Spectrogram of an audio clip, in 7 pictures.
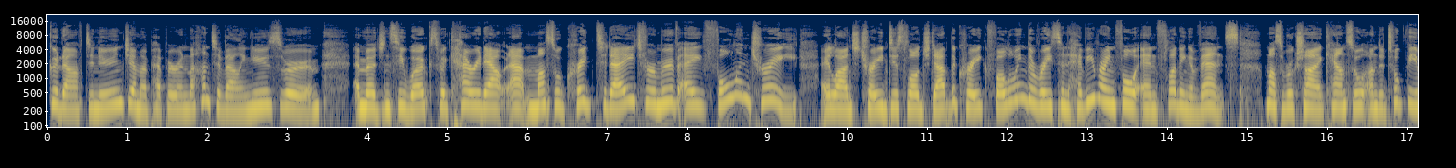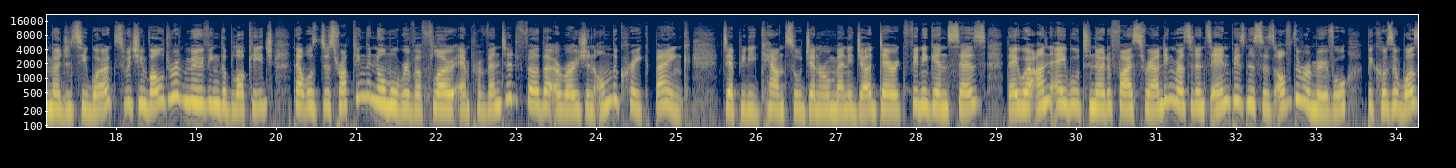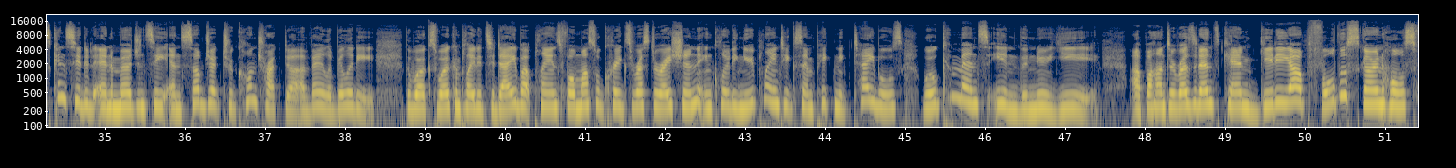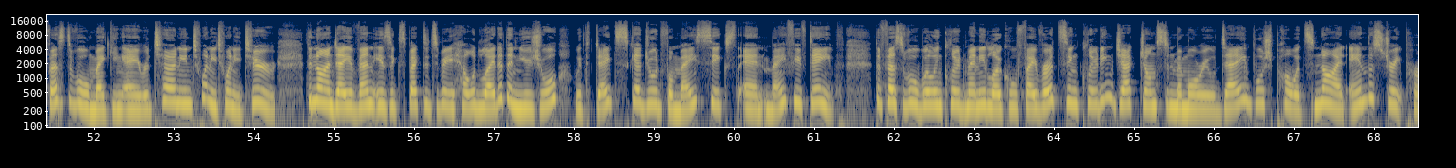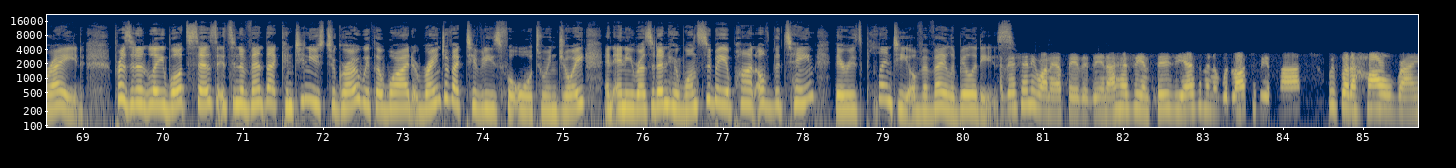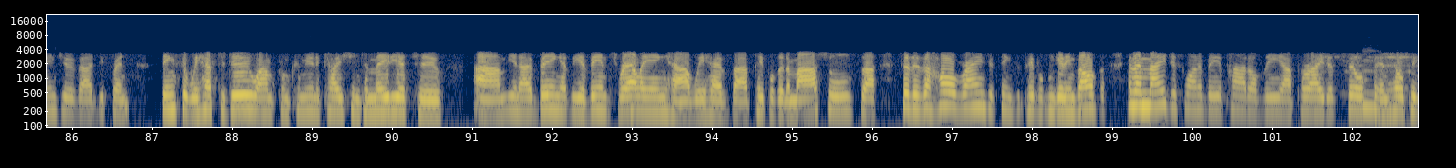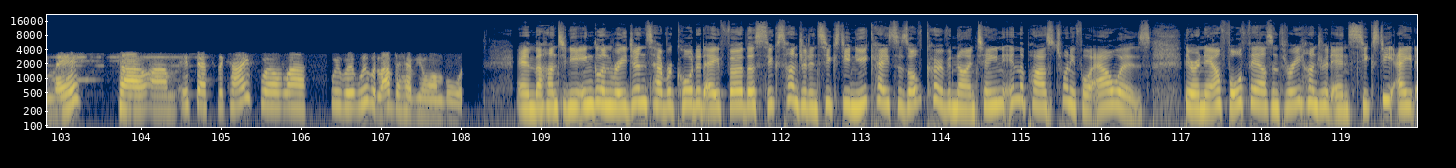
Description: LISTEN: Hunter Valley Local News Headlines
